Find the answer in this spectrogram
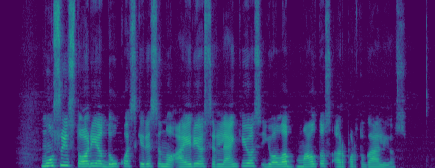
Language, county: Lithuanian, Kaunas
